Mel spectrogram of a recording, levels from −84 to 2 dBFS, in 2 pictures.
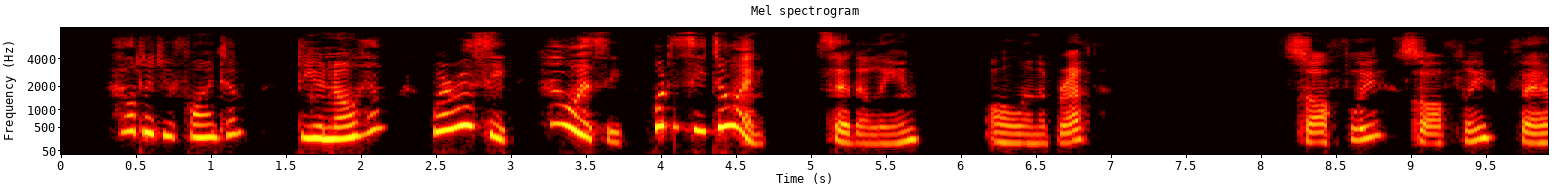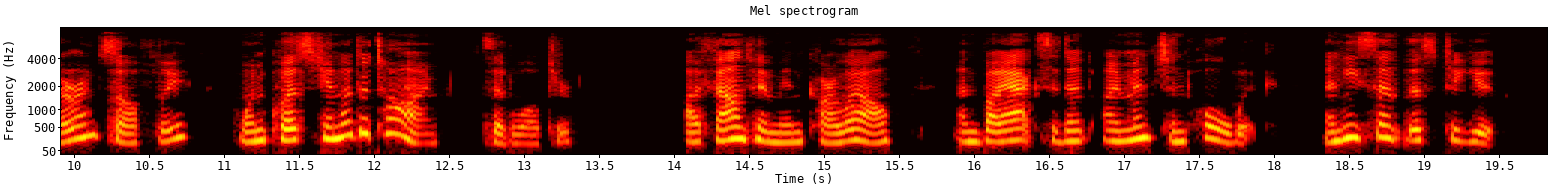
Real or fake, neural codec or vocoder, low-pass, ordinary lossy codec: real; none; 7.2 kHz; AAC, 32 kbps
